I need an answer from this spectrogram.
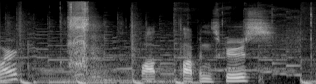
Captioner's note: drill whirs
